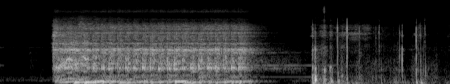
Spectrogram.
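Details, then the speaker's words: Toyota UZ non-VVTi V8 conversion with Link Extreme ECU, cranking after adding battery voltage; strong, even cranking about three pulses a second for two seconds without firing, ECU reads 200 rpm: normal cranking. "we can see we're getting good RPM, 200 RPM."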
